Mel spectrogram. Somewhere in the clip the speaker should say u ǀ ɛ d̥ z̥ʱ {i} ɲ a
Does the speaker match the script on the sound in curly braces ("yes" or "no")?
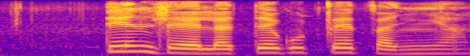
no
